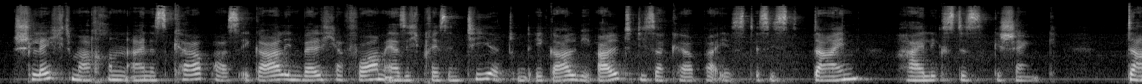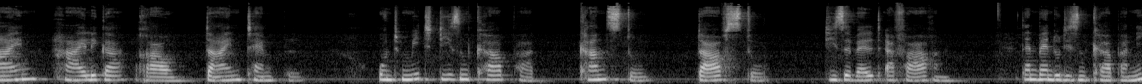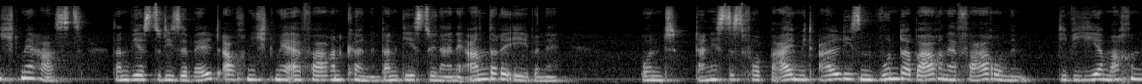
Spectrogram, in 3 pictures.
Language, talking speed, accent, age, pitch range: German, 135 wpm, German, 30-49, 195-235 Hz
